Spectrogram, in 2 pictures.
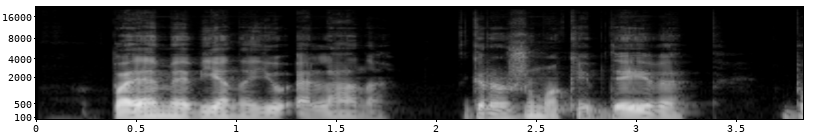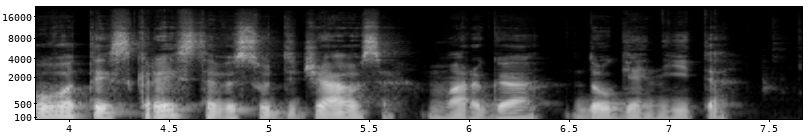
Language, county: Lithuanian, Vilnius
